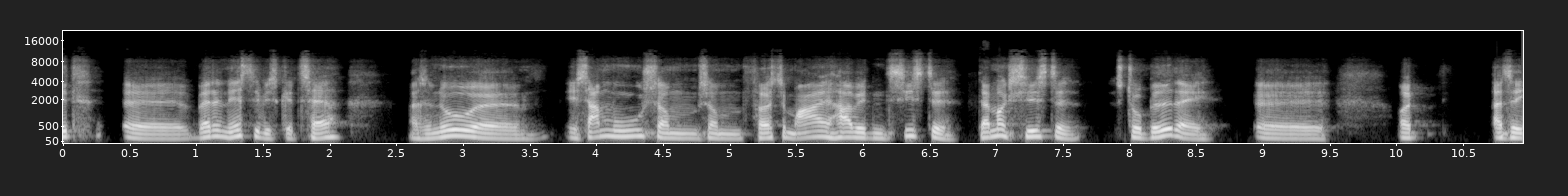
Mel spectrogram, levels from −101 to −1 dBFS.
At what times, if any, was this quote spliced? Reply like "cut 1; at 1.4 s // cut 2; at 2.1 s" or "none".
cut 1; at 6.8 s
